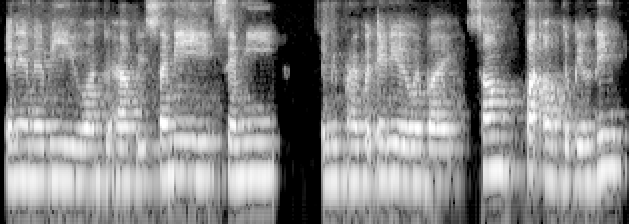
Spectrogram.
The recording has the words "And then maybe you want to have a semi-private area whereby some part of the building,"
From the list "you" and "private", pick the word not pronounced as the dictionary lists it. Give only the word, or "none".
none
